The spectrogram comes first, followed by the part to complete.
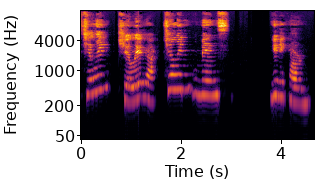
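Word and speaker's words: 麒麟: because in China, Qilin, actually how to pronounce it is Qilin.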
